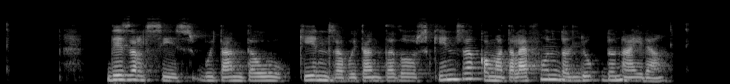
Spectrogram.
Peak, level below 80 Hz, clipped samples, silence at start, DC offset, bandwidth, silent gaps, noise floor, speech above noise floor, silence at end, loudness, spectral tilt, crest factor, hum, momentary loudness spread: -6 dBFS; -72 dBFS; under 0.1%; 0.65 s; under 0.1%; 9.2 kHz; none; -75 dBFS; 50 dB; 0.6 s; -25 LUFS; -4.5 dB/octave; 20 dB; none; 9 LU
